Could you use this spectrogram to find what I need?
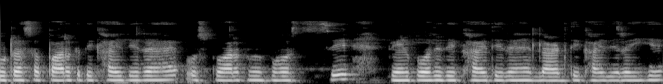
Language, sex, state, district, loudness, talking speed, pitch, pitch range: Hindi, female, Chhattisgarh, Korba, -16 LUFS, 190 wpm, 195 Hz, 190-200 Hz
